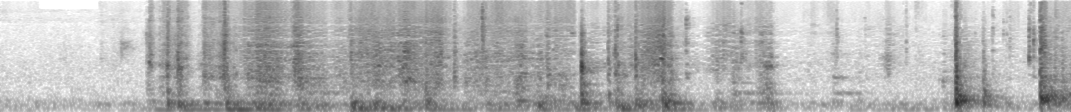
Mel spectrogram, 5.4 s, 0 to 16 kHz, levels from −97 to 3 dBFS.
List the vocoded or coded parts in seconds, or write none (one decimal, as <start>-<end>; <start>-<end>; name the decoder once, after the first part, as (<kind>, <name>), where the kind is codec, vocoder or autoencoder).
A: 0.0-5.4 (vocoder, BigVGAN v2)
